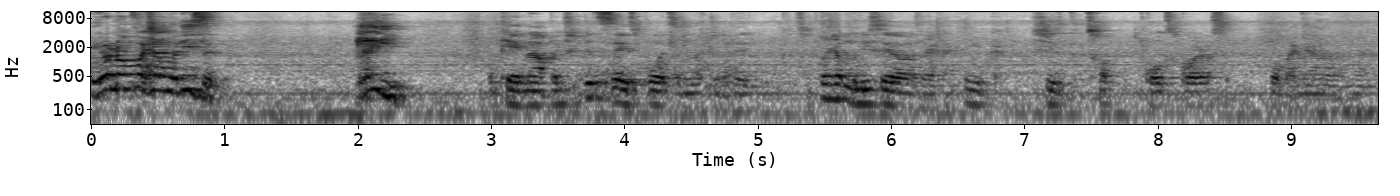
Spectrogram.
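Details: Adult man; no speech disorder.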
